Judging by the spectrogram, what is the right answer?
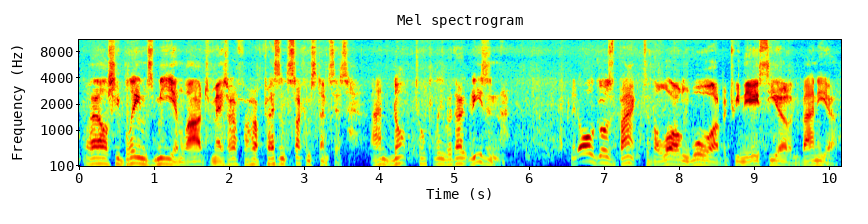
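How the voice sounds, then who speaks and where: Chatty, wry older Scottish sage, a talking severed head male actor, very lively pitch, game dialogue over clear background noise. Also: normal speed, close to an everyday voice. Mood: wry storytelling. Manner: chatty, rambling storyteller, wryly humorous. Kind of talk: video game character dialogue.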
